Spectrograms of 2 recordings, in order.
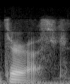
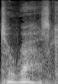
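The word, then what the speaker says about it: Tarrasque: the stats for a terask it's probably level four it's pronounced terrasque thank you uh okay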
